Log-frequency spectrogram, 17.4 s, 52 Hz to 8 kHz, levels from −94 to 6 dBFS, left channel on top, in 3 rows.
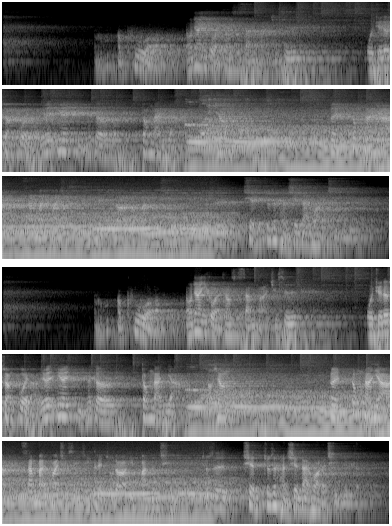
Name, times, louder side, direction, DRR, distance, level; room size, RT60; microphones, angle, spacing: voice 1, 1.4-2.5 2.8-4.4 5.5-7.6 7.9-8.6 8.9-9.2 10.7-14.3 14.6-17.0, right 5 dB, 50° right, 7 dB, 0.3 m, -28 dB
sound 1, 3.5-3.8 4.1-4.9 5.1-5.8 6.1-6.8 7.1-7.8 8.1-8.9 9.1-9.8 10.1-11.5, right 1 dB, 20° right, 0.7 m, -41 dB
voice 2, 8.5-10.6, equal, 85° left, -4 dB, 1.2 m, -35 dB
sound 2, 8.5-14.8, equal, 85° right, 1.3 m, -28 dB
6.4 x 5.3 x 3.4 m, 2.8 s
head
